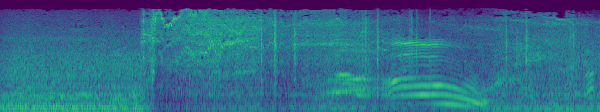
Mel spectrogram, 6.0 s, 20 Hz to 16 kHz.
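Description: Electric 1/10-scale RC drag car launching about a second and a half in: a sudden burst of high motor whine and tyre noise as it runs down the track. Around four seconds in, a pitched sound swells and then drops steeply in pitch.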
